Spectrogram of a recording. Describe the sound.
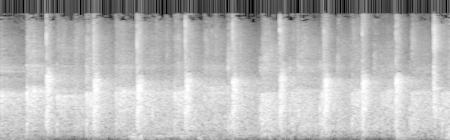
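A church audience claps their hands in steady rhythmic unison during a Wednesday teaching service, with many sharp claps falling on an even beat throughout.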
